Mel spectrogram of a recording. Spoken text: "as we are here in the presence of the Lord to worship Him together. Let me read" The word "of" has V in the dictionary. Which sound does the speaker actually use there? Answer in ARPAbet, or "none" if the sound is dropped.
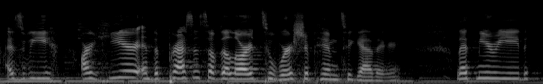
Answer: V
